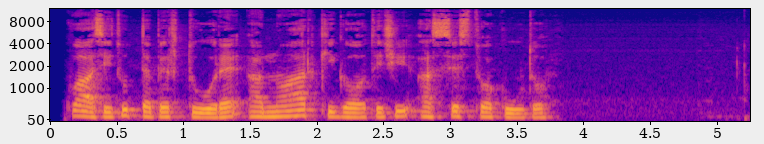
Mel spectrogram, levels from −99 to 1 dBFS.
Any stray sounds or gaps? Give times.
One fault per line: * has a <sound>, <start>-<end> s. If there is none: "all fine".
all fine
